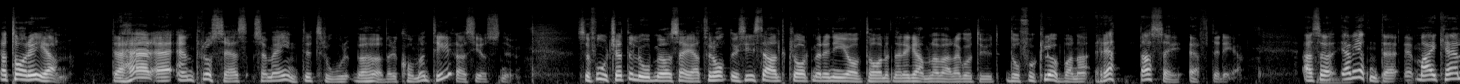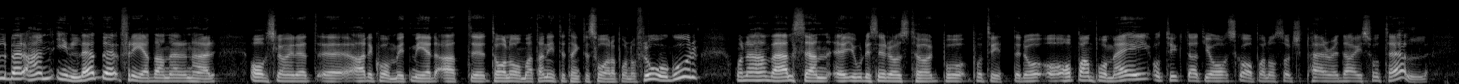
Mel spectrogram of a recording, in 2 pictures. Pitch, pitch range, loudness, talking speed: 160 Hz, 145-190 Hz, -23 LUFS, 205 wpm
